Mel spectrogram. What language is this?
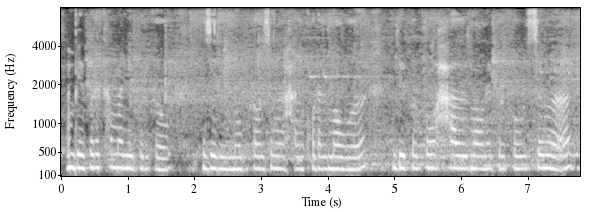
Bodo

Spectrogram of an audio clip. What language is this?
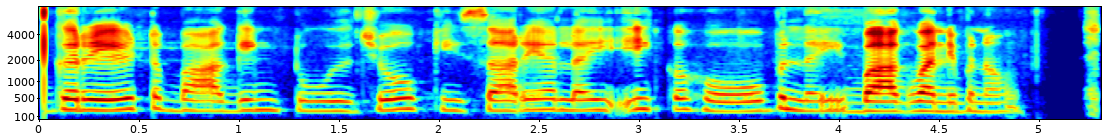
Punjabi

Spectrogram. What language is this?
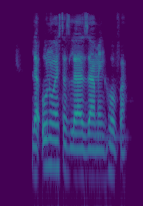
Esperanto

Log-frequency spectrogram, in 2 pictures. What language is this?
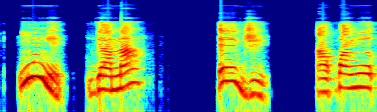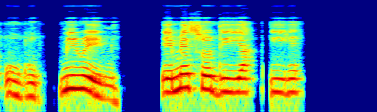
Igbo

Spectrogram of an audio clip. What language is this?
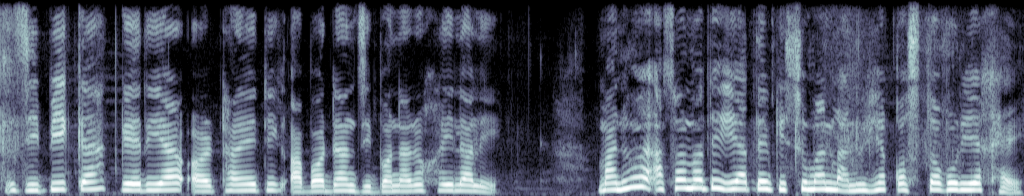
Assamese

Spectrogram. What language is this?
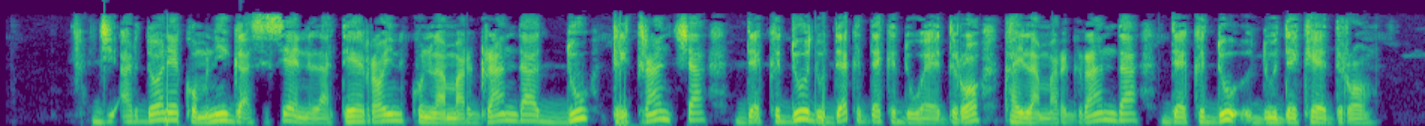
Esperanto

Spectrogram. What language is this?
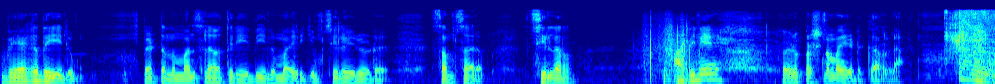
Malayalam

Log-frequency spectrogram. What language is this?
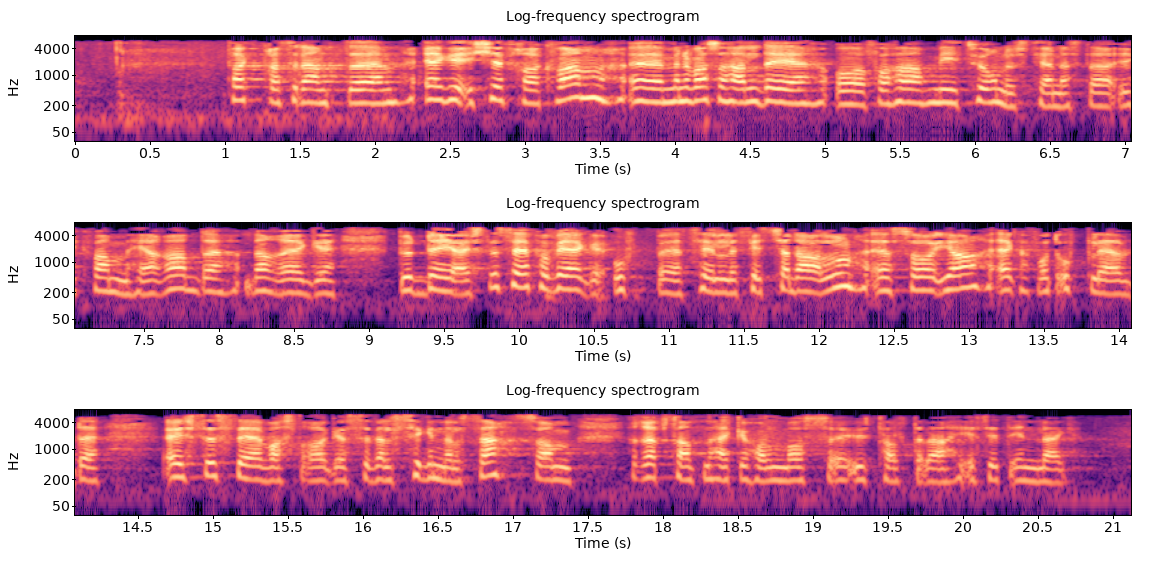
Norwegian Nynorsk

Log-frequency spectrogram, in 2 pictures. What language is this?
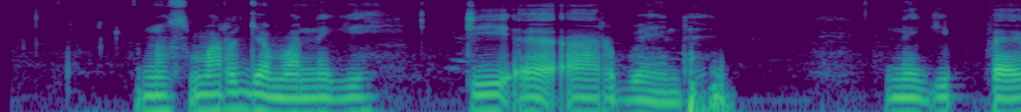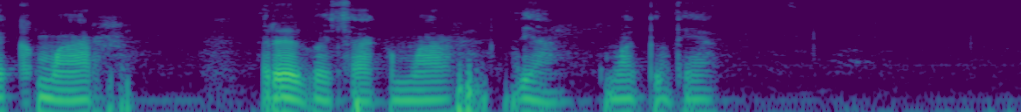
Luo (Kenya and Tanzania)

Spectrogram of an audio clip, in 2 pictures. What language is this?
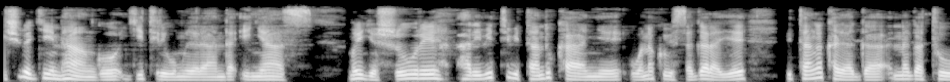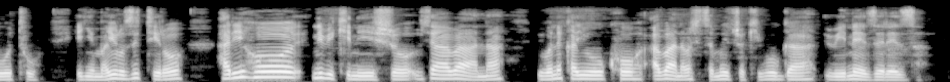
Rundi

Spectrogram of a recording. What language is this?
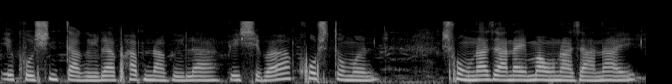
Bodo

